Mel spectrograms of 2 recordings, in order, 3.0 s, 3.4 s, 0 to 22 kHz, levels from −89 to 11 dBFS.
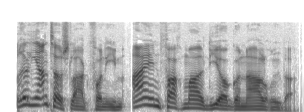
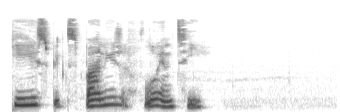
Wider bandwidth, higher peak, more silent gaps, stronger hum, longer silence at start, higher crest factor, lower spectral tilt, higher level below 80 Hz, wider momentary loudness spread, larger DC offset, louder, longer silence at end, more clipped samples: second, 10 kHz vs 11.5 kHz; about the same, 0 dBFS vs -2 dBFS; neither; neither; about the same, 0.15 s vs 0.15 s; second, 16 dB vs 22 dB; about the same, -5.5 dB/octave vs -4.5 dB/octave; first, -44 dBFS vs -74 dBFS; second, 4 LU vs 9 LU; neither; first, -16 LUFS vs -22 LUFS; second, 0.15 s vs 1.4 s; neither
